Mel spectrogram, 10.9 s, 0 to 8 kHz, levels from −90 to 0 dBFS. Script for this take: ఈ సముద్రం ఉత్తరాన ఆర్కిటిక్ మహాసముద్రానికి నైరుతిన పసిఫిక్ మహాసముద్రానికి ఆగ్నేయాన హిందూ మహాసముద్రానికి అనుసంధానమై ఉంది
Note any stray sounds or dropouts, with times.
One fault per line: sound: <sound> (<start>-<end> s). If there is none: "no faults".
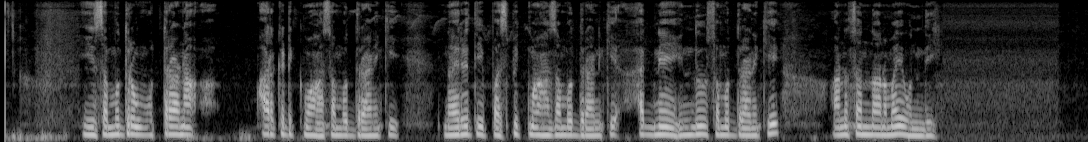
no faults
